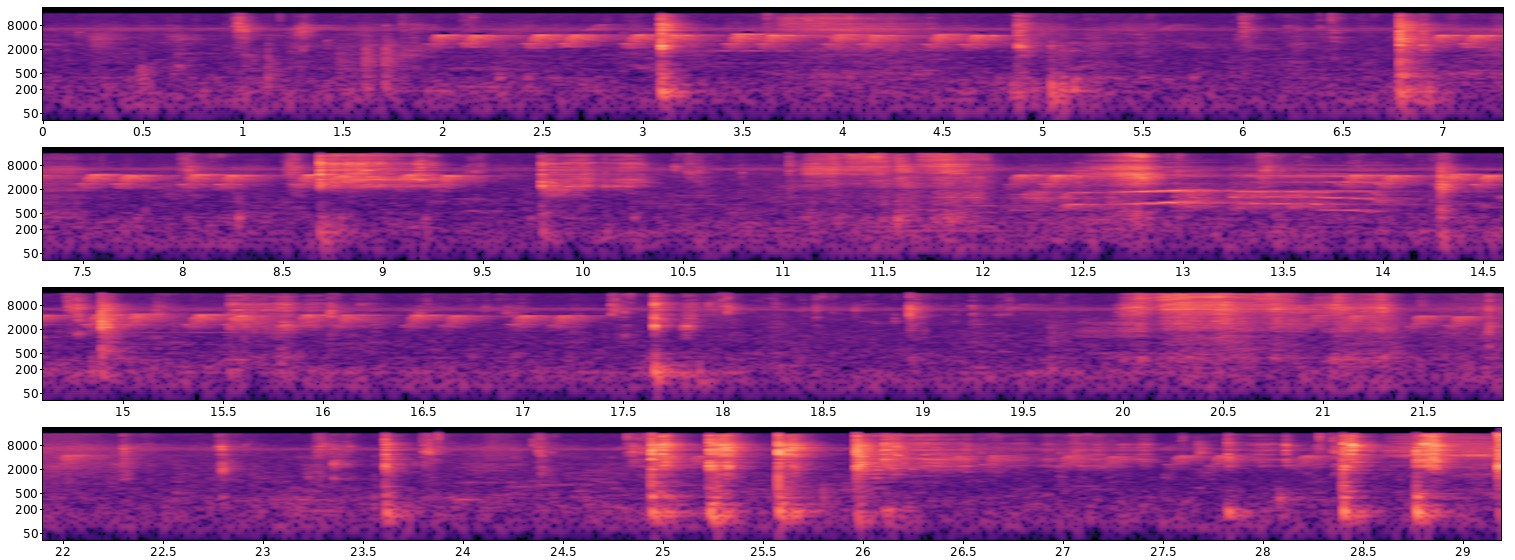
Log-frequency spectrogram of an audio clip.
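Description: Metal fork clicking and scraping against a ceramic plate while noodles are eaten, with chewing between strokes; the sharpest clinks come in a quick cluster near the end. A rooster crows once in the background about midway.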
